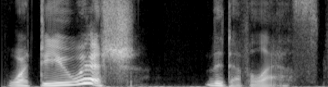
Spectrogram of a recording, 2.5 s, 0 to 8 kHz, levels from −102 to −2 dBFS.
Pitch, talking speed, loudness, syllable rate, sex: 195 Hz, 170 wpm, -19 LUFS, 4.9 syllables/s, female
